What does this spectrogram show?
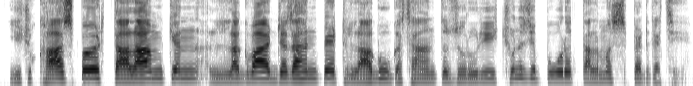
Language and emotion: Kashmiri, neutral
